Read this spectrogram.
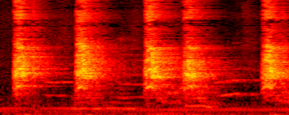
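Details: A Pomeranian gives five short, sharp, high-pitched barks at uneven intervals while staring at something unseen that its owner suspects is a ghost.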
